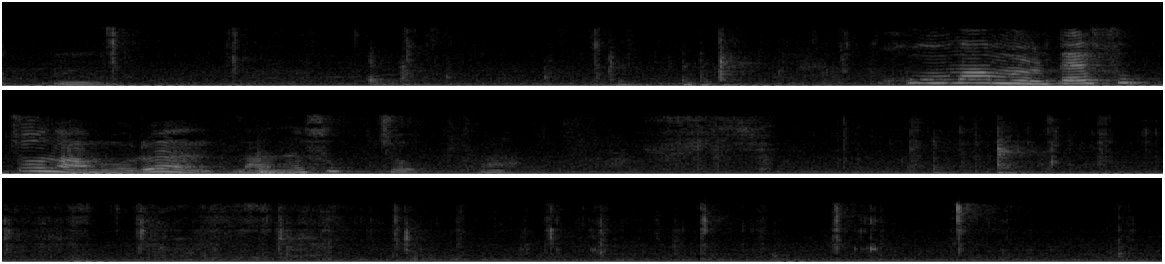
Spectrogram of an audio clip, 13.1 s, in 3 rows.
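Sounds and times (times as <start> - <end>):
person chewing food: 0.0 - 3.4, 6.0 - 13.0
wet mouth clicks and smacks: 7.8 - 12.5.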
